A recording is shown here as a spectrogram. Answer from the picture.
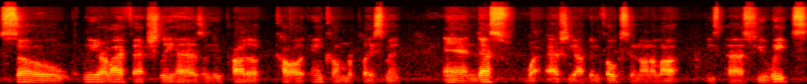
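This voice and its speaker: A man's plain, everyday voice with an American accent, fairly low in pitch, fairly quick, with ordinary pitch variation and a dry, close sound with no echo. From South Carolina. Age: 20s. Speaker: life insurance agent. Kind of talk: interview. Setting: live stream.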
